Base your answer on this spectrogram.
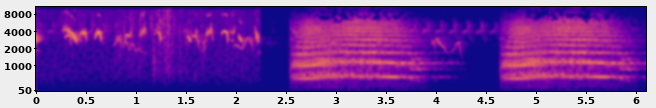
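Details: After a burst of twittering small birds, a cow gives two long, steady, fairly high moos about two seconds apart.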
